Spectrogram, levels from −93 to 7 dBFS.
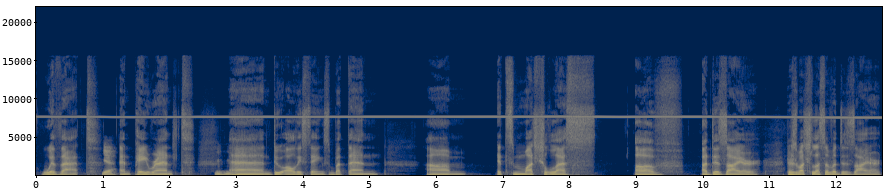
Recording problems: high-pitched whine; noticeable; throughout; 7.5 kHz, 15 dB below the speech

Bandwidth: 15.5 kHz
